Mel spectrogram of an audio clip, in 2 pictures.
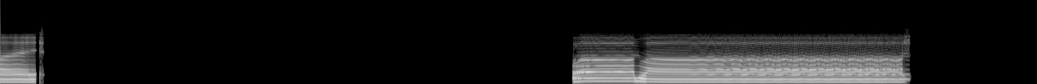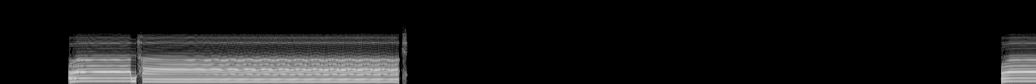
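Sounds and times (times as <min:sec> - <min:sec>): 
tenor and bass singing: 0:00.0 - 0:00.5, 0:05.8 - 0:09.1, 0:11.1 - 0:14.5, 0:20.4 - 0:20.7.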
